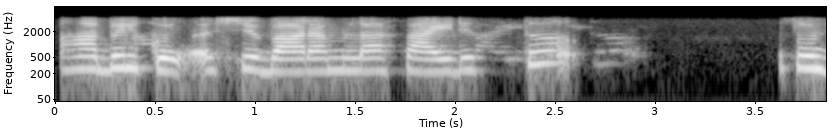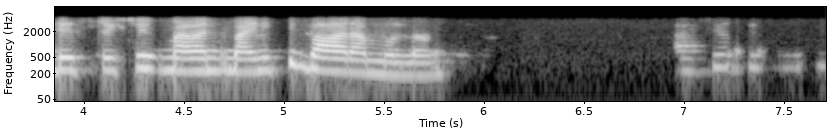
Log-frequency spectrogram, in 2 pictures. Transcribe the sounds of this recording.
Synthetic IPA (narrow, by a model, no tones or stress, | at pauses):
ɦãːbɪlkuləɕubaːɾamulasaːjɖst̪ɨ | suːnɖisʈɾikʃəmamañit̪ibaːɾamula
